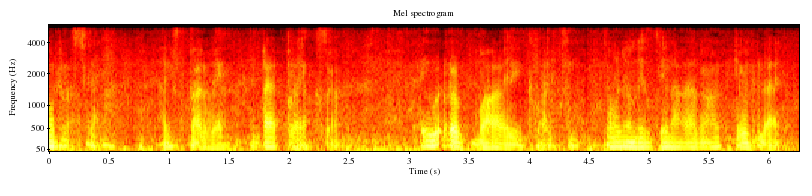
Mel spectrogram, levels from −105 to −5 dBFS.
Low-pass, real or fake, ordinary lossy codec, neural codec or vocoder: 5.4 kHz; fake; none; codec, 24 kHz, 1.5 kbps, HILCodec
